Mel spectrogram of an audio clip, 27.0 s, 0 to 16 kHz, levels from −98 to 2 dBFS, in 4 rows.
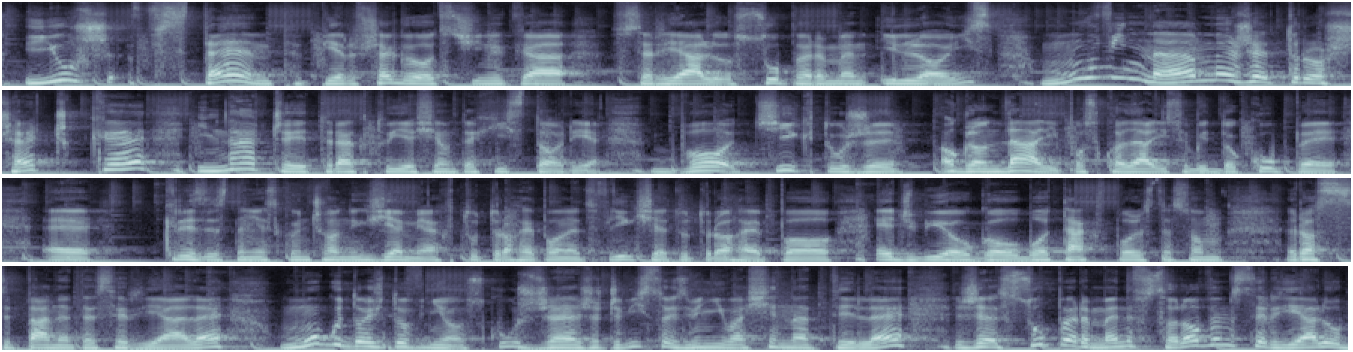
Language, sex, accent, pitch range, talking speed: Polish, male, native, 120-170 Hz, 140 wpm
